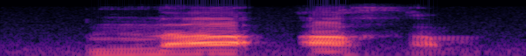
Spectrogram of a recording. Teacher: То есть краткая А или долгая А, плюс краткая А или долгая А. Дает всегда А долгую.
